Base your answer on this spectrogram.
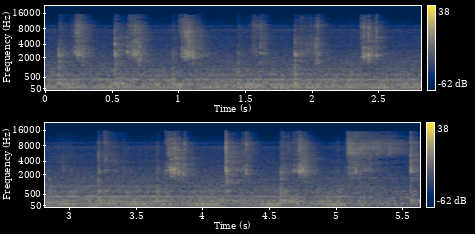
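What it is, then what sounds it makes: Stainless steel ice cream cold plate being scraped. A gloved hand scrapes and spreads a thin layer of chocolate ice cream base across a large, round, solid stainless steel ice cream roll cold plate with a metal spatula. Quick, bright scraping strokes and rhythmic tapping run over a steady low hum.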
